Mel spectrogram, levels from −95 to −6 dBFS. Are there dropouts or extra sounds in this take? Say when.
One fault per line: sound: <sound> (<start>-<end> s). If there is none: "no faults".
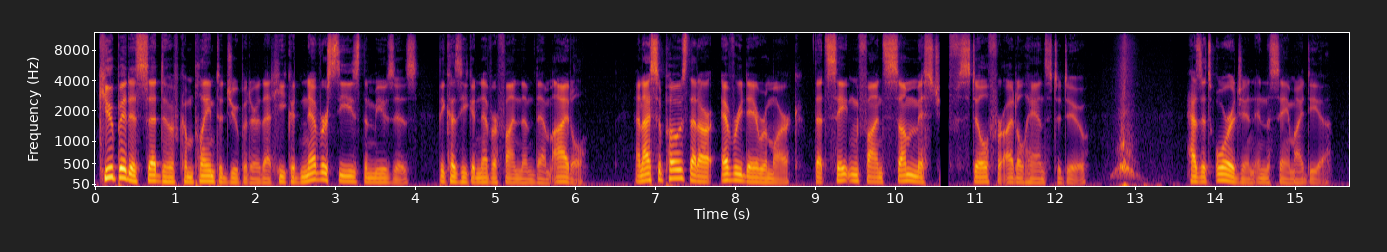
sound: dropout (10.6-10.7 s)
sound: whoosh (12.7-13.4 s)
